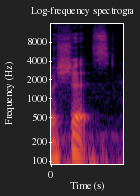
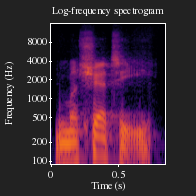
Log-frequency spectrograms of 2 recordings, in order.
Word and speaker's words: machete: The UK government is introducing a ban on zombie knives and machets. If you've It's pronounced machete, you pigeon speaking troglodite.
